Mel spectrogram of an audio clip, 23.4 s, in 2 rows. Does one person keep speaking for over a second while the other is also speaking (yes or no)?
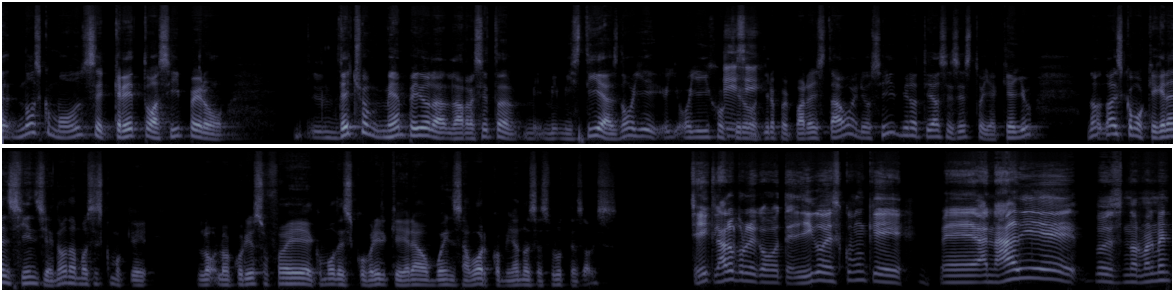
no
